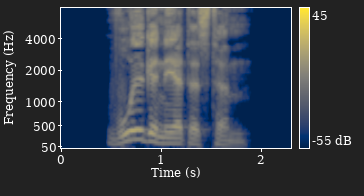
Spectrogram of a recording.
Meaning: strong dative masculine/neuter singular superlative degree of wohlgenährt
- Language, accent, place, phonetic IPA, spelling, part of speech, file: German, Germany, Berlin, [ˈvoːlɡəˌnɛːɐ̯təstəm], wohlgenährtestem, adjective, De-wohlgenährtestem.ogg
